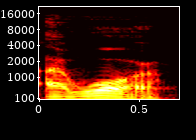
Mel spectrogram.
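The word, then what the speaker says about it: עור: All right, that word skins in the Hebrew is going to be, it's pronounced iwar.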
